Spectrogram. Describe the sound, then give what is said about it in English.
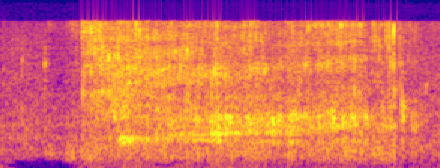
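Water pours steadily into a glass for about two seconds as a libation for ancestors, a bright splashing stream that starts abruptly and stops just as suddenly, with no talking. “I pour a glass of water for my father's side of the family, and I say Ashe.”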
